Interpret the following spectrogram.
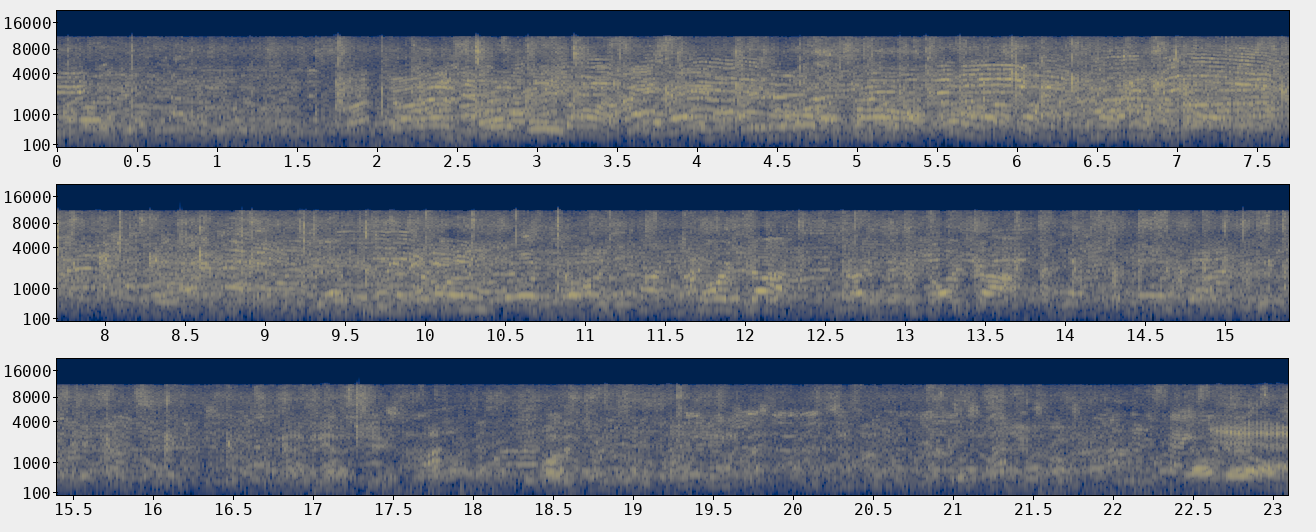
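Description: Chatter of several spectators talking over one another close by, no single voice clear. It is loudest in the first half and grows softer later on.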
